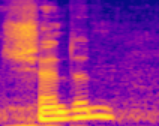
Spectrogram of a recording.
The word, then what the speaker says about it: Chandan: Chandan? – Chandan, yes.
